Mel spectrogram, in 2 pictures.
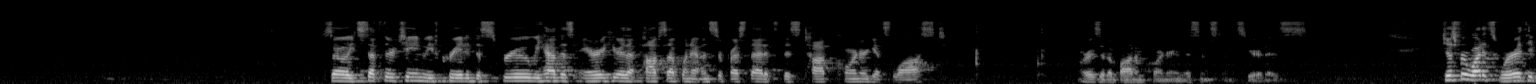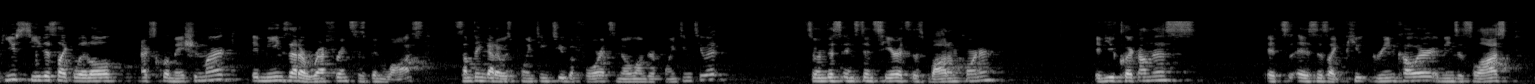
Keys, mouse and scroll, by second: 9.1-9.6 scroll down 1, 9.7 middle click, 10.5 scroll up 1, 12.1 click, 14.5-15.2 scroll down 1, 22.7 click, 23.1-25.4 scroll down 1, 26.1 click.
